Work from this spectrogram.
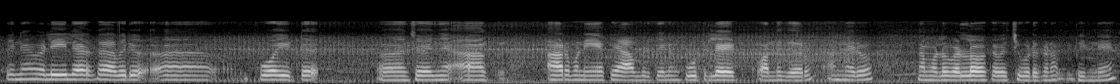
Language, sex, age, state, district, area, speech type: Malayalam, female, 60+, Kerala, Thiruvananthapuram, urban, spontaneous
